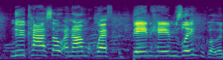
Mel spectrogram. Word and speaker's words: Hemsley: Hemsley.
